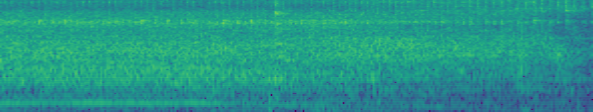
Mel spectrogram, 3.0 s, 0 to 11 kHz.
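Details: Toyota Vios with 1NR petrol engine, code P1605, idling roughly with a sagging hum and uneven pulse, jerking; cylinder misfire causing rough idle.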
